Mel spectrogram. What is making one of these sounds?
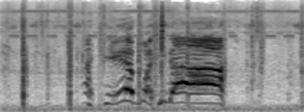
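A man shouts in a strained, wailing voice close by.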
